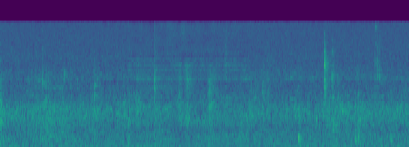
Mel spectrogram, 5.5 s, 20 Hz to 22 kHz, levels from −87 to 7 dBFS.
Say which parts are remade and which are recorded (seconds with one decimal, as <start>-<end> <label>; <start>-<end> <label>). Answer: 0.0-1.7 recorded; 1.7-3.3 remade; 3.3-5.5 recorded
